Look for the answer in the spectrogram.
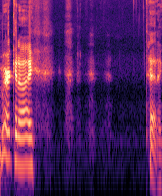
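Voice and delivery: crying while speaking. Speaking at a memorial after being introduced, crying while speaking. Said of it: "I'm already crying".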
